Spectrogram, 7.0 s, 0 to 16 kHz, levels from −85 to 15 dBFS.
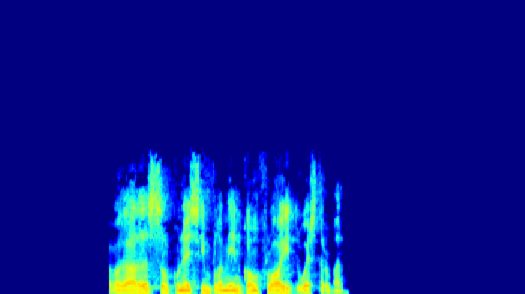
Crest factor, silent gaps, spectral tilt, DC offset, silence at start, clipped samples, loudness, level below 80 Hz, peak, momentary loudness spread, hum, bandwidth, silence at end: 18 dB; none; -5.5 dB/octave; under 0.1%; 1.45 s; under 0.1%; -17 LUFS; -62 dBFS; -2 dBFS; 11 LU; none; 7.8 kHz; 2.45 s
